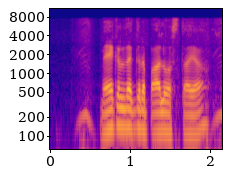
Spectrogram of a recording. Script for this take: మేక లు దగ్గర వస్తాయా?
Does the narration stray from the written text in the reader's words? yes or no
yes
